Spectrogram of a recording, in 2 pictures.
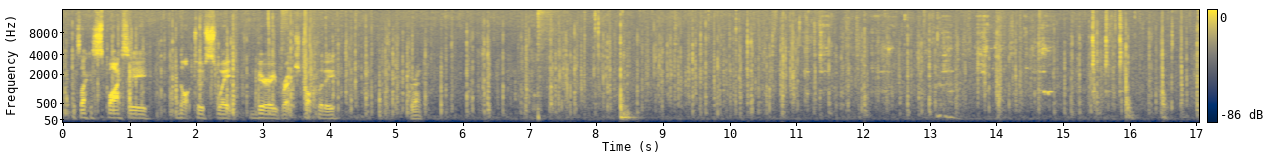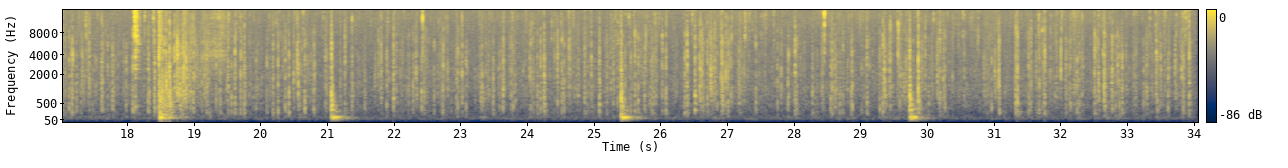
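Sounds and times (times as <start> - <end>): rain pattering: 0.0 - 34.0
heavy thuds: 8.4 - 9.0, 18.5 - 19.0, 21.1 - 21.6, 25.5 - 26.0, 29.8 - 30.2.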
